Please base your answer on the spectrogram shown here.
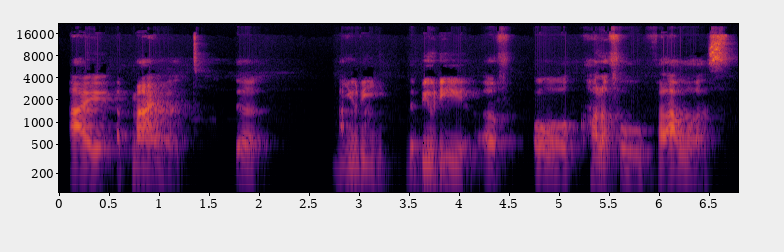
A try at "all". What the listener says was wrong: Sửa một chút cái ô nhé. Ô là hơi Việt tí. All. Of all. Tức là nó vẫn ô nhưng mà nó hơi o nữa. Vậy chữ L này. All. Tức là bây giờ bạn nào ô cũng được nhưng mà bây giờ all.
